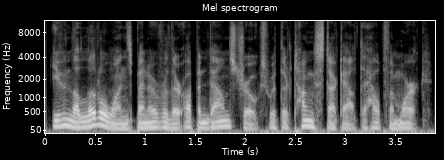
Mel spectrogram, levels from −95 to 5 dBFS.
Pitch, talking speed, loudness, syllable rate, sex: 105 Hz, 310 wpm, -17 LUFS, 6.7 syllables/s, male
